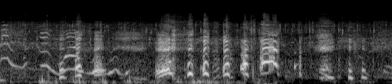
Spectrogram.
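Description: A person imitates duck quacking with a run of short, rhythmic nasal quacks, mixed with chatter and a few splashy sounds.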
